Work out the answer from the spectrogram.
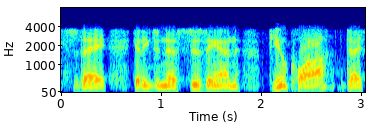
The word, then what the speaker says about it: Fuqua: of the podcast today getting to know Suzanne Fuqua.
